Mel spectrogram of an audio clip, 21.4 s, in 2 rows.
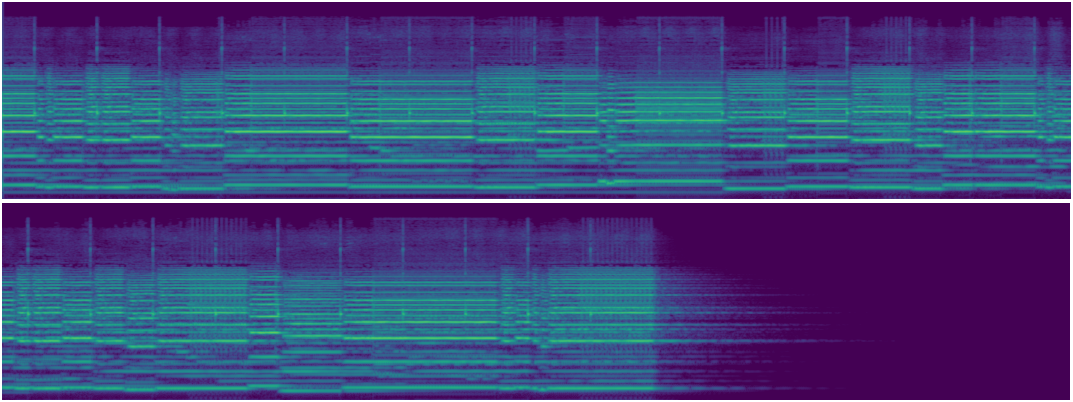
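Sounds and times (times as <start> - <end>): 
flute choir with alto flute playing a practice track: 0.0 - 18.1.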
